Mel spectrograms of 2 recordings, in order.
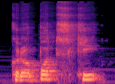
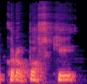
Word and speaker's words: Kropotkin: Proudhon o Proudhon, depende de cómo si lo pronuncian en francés o en inglés. El Bakunin, un ruso, otro ruso, el príncipe Kropotkin, si no me equivoco se dice así, Kropotkin, o sí, por ahí, y el señor Malatesta.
